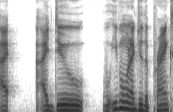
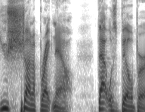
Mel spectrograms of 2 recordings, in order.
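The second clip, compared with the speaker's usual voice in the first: mock-angry, confrontational put-on anger. Recounting a comedian who got in his face, retelling an angry outburst. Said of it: "He got so mad, like uh, he got up in my face".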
